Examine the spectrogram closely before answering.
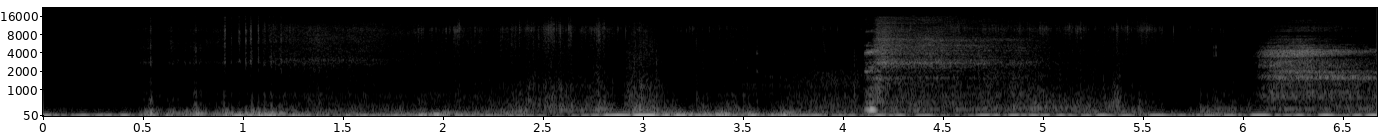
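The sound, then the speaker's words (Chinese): Muffled fabric rustling and shuffling as a snug hood is tugged down over someone's head, with a couple of sharper cloth swishes near the end and soft breathing underneath. “好了，主人要帮你把头套套上来了。”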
